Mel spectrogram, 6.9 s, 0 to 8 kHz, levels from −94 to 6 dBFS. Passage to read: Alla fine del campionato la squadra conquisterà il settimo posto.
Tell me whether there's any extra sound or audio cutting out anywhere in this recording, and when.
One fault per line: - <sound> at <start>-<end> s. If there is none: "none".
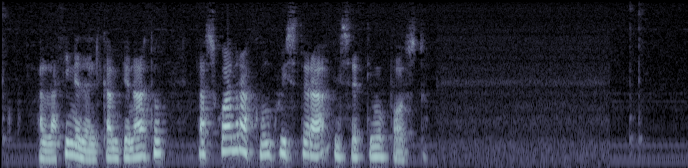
none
